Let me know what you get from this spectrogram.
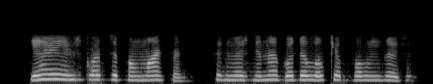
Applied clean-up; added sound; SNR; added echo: neural separator model SepFormer WHAMR!.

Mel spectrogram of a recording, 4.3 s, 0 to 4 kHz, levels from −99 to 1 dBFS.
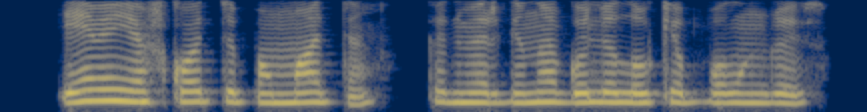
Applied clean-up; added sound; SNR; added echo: none; none; none; none.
